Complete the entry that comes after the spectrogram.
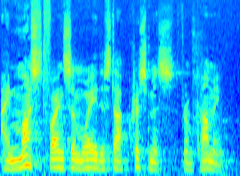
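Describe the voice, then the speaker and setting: Putting on a growling character voice, a man speaks at a moderate pace with a medium pitch. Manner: growling, grumpy.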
